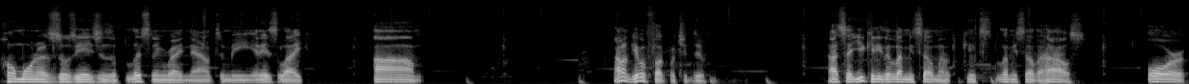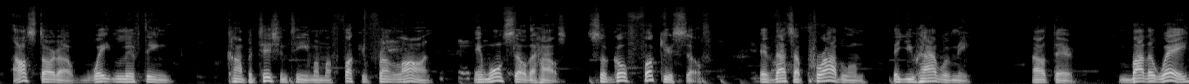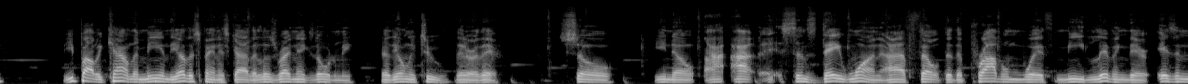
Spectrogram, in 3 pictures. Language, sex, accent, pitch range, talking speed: English, male, American, 105-135 Hz, 190 wpm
